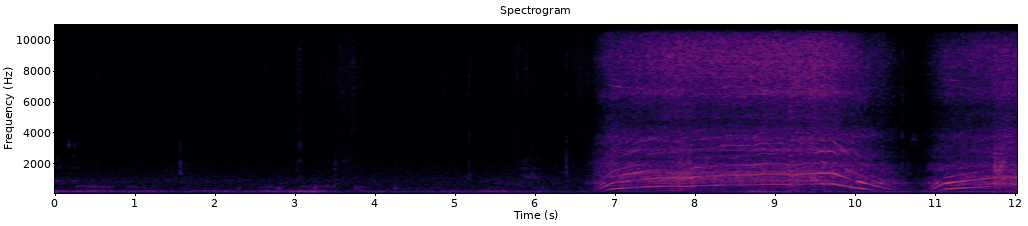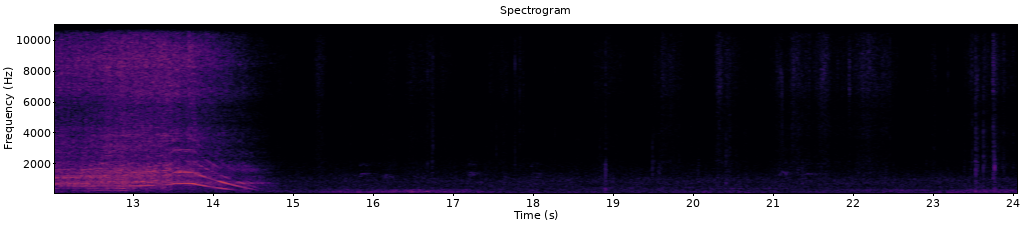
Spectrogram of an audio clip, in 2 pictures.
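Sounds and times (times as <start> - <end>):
electric chainsaw motor whining: 6.6 - 14.8.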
